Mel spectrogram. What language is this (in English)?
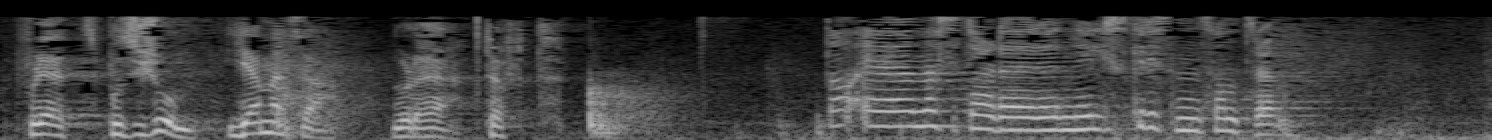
Norwegian Nynorsk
